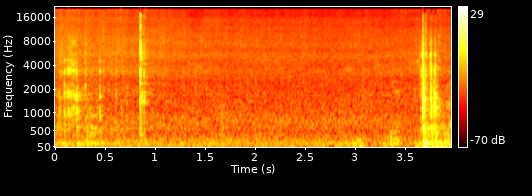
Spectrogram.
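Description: Leftover rice stir-frying in an ordinary pan rather than a wok, a soft steady sizzle with a few sharp scrapes of a utensil against the pan, one early and one near the end.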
